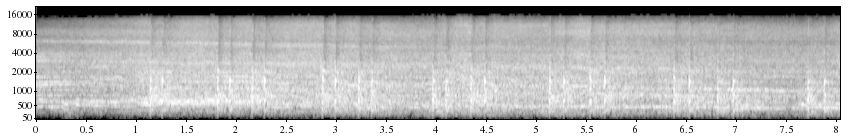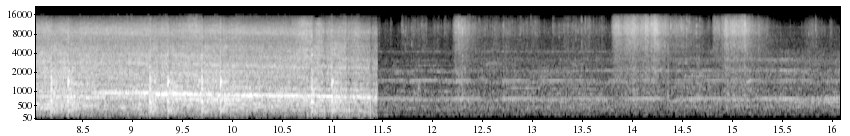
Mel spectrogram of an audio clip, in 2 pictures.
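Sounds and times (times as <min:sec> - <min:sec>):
train rumble: 0:00.0 - 0:11.5
wheels clacking over rail joints: 0:01.1 - 0:11.5.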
